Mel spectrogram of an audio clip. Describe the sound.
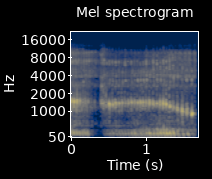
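A voice imitates the loud snoring of an aunt sleeping in her bed: a short throaty burst, a brief gap, then a longer rattling, rasping snore with a steady fluttering pulse, harsh and growl-like.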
